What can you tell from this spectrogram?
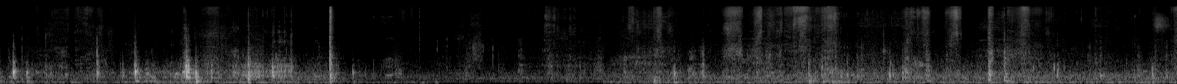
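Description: Plastic air intake snorkel and rubber intake duct being slid and pressed into place over a throttle body: scattered scraping, rubbing and clicking of plastic, quieter for a couple of seconds in the middle.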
